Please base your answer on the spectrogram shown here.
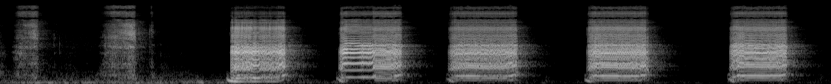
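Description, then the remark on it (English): A duck call is blown as a calling demonstration: two soft, breathy notes, then five loud, raspy, evenly spaced blasts of about half a second each, with no one talking. “DUCK CALLING LESSON: From Beginning to Field”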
